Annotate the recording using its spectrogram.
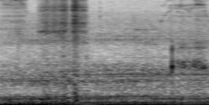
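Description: A motorcycle engine running under way, mixed with low wind rumble on a helmet-mounted microphone, growing slightly louder.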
